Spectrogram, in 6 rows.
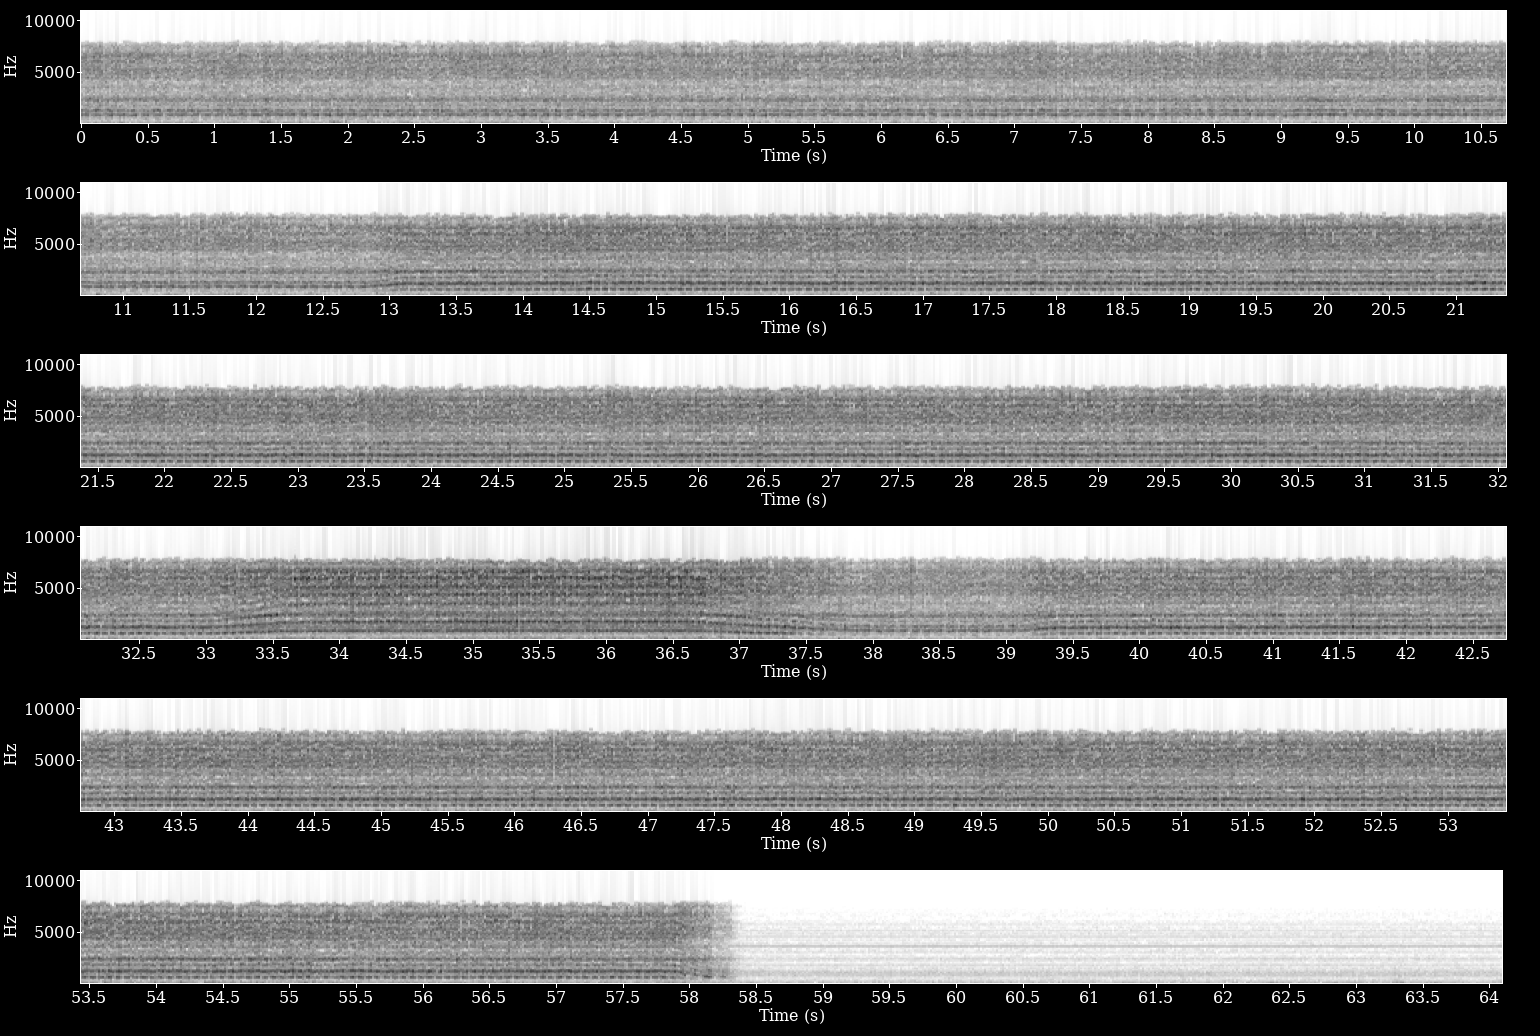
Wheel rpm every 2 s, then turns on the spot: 110, 120, 110, 120, 110, 110, 140, 170, 160, 160, 160, 160, 160, 160, 160, 160, 180, 230, 180, 130, 160, 160, 160, 160, 160, 160, 160, 160, 150, 10, 0, 0.
none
